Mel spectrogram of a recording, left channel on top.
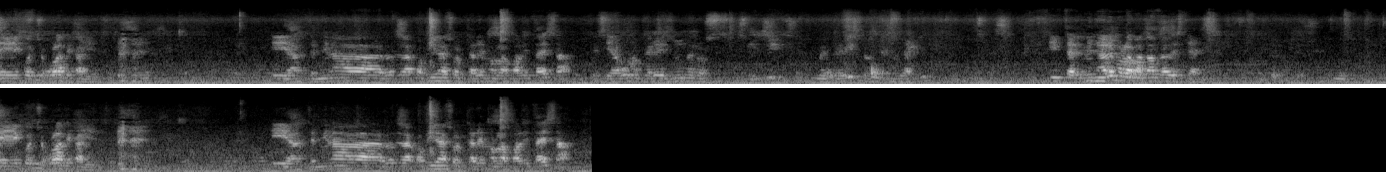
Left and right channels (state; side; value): drops out; right; at 6.0 s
